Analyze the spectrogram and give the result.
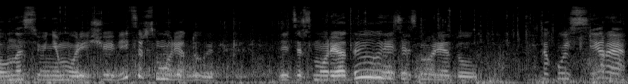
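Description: Spoken at a fairly quick pace, the voice sounds dry with no echo, though loud background noise runs underneath. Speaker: mother vlogger. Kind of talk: casual vlog chat. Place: waterside.

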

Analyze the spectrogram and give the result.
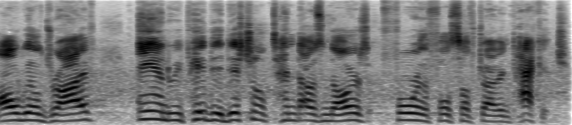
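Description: Light background noise sits behind a man speaking at a high pitch. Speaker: car channel host. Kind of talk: presenter explainer. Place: garage.

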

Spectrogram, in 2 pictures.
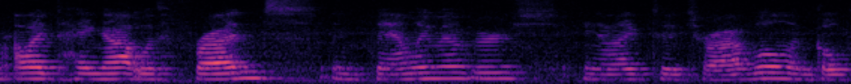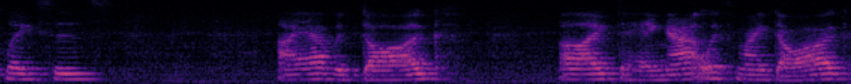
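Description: A woman speaks fairly slowly in a flat, monotone way at a medium pitch, with an American accent. Light background noise and audible room echo are present. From Madison, Wisconsin area. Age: 20s. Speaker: job training student. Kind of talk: self-introduction video; video resume self-introduction. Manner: halting, repeats words.

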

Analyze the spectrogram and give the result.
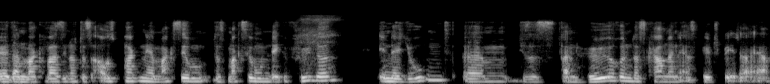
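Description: This man speaks at a moderate pace in a somewhat breathy voice. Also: ordinary pitch variation, quiet background. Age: 40s. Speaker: podcast guest, hobby fan; podcast guest. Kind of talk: casual chat. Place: home room. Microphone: video call.

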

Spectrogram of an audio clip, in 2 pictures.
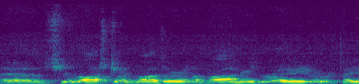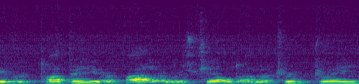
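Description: A man at a moderate pace amid audible room echo. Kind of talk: interview answer. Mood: reflective, calm. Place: office. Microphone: camera far.

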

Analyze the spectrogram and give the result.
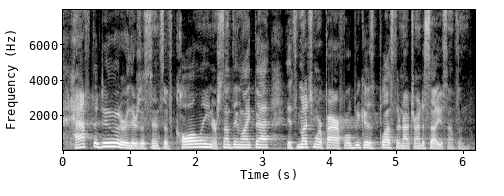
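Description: This man speaks very fast. His pitch shifts in an ordinary way. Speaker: pastor. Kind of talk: sermon. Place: church. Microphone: headset.

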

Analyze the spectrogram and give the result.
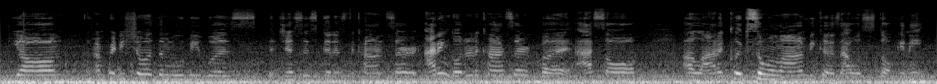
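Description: A woman speaks over loud background noise, her voice dry with no echo. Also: moderate pace. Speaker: vlogger. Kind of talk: casual talk to camera. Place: car. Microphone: phone near.

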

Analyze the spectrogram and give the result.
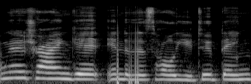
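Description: A woman with a Southern US accent speaks at a fairly high pitch with fairly even intonation. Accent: Southern US, noticeable. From US South (Tennessee, Mississippi). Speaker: YouTuber. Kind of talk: casual vlog reading questions. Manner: casual, slightly hesitant. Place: home room. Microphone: phone near.

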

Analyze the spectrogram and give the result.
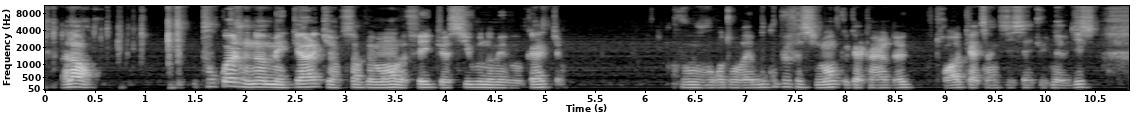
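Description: At a moderate pace, a man speaks in a monotone, flat way at medium pitch, leaving long, frequent pauses. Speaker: video tutorial maker. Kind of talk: tutorial. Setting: screen recording voiceover. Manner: hesitant, filler words.

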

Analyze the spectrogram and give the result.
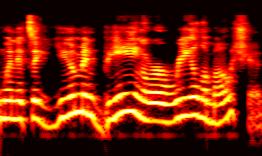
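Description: Against a quiet background, a woman talks at a fairly slow pace with lively intonation and an animated tone. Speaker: podcast host. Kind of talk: interview. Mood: animated, emotional. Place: home room. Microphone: video call.

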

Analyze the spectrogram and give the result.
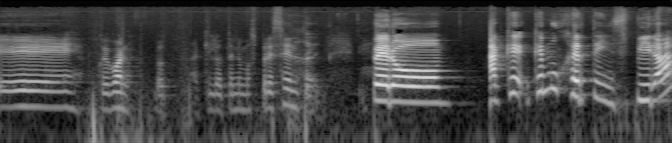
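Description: Her voice high for a woman, she speaks at a very slow pace, with very wide pitch swings and big swings in loudness. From Mexico. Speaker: interviewer. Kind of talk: interview. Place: studio.

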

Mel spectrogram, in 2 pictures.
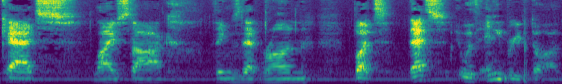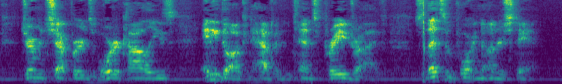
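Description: A man speaks at a moderate pace with audible room echo. Music plays in the background. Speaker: dog trainer. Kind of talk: informational vlog talk. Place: home room. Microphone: camera far.

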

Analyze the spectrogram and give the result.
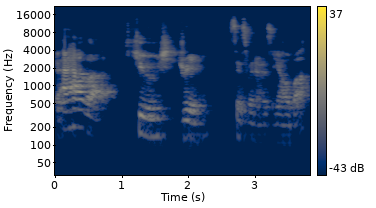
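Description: A man with a Japanese accent speaks at a fairly slow pace with audible room echo. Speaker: voice actor. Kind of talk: interview. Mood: warm, earnest, animated. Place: classroom.

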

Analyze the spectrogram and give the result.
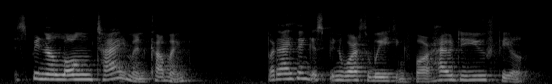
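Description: A woman of medium pitch, with vocal fry, speaks at a moderate pace while her pitch swings very widely. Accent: Scottish. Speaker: interviewer. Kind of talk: interview questions.

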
